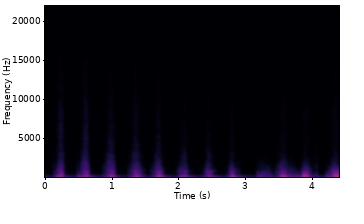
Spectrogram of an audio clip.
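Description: Fingertips of one or both hands scratch a black foam windscreen on a microphone. A steady, loosely rhythmic run of soft, muffled scratching bursts comes through with a low, dull body and little brightness, and the strokes grow slightly louder and denser toward the end.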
